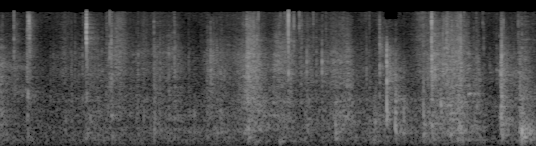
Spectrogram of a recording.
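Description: A cardboard headphone box being opened by hand and a clear plastic packaging tray pulled out: irregular rustling, crinkling and small clicks and scrapes of cardboard and plastic, busier in the second half.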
